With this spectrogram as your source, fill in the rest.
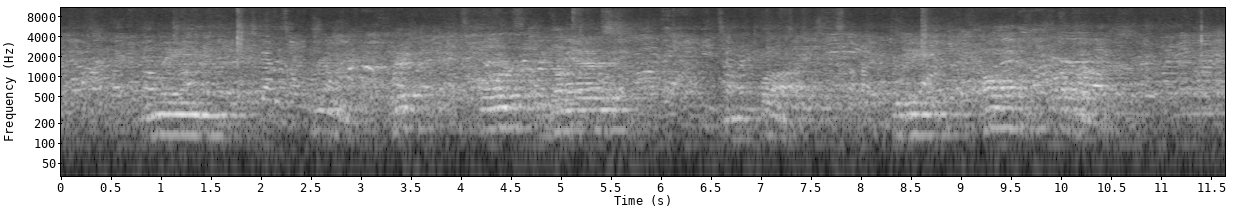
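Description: Young people chant loudly together.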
